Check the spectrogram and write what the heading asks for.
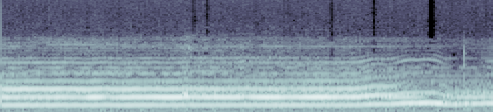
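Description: Hindustani classical vocal in Raag Bihagada: a male voice sustains one long, steady note, which begins to bend in pitch just before the end.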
